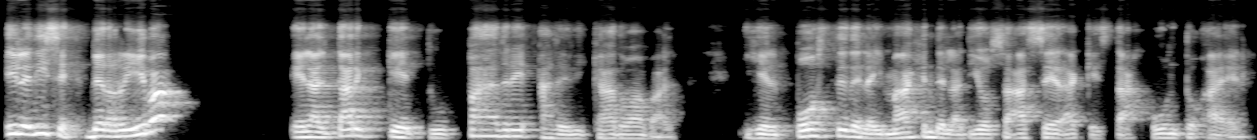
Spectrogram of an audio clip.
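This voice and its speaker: A man preaching a sermon, reading scripture aloud and speaking directly to the congregation, rising to loud emphatic peaks and dropping to quiet low asides. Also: expressive, normal speed. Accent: Latin American Spanish.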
